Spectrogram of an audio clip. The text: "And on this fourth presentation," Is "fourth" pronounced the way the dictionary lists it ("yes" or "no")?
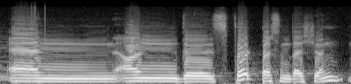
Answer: no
